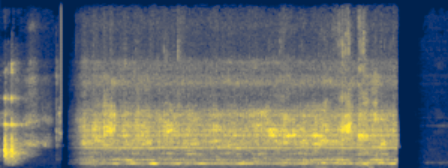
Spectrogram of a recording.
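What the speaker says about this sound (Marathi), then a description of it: "पाणी घालून आपण मिक्सरमधनं फिरवून घेऊया" A mixer grinder blends curry leaves and cumin with a little water into a paste, whirring loudly and continuously for about three seconds after a short start-up burst, then stopping abruptly.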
